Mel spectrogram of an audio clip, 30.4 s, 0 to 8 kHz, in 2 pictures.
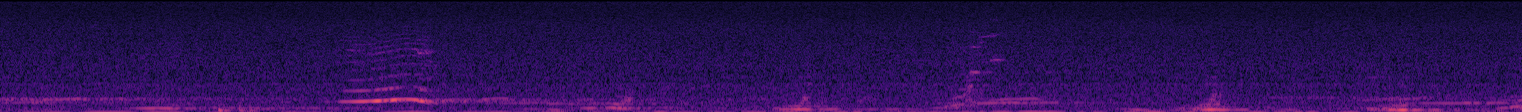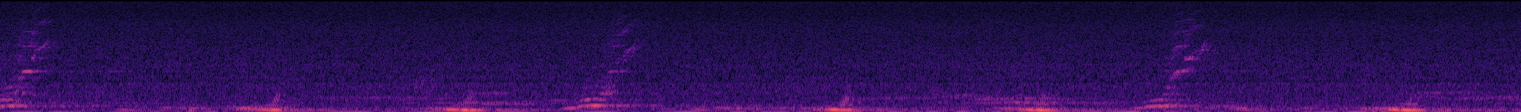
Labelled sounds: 3.5	4.4	humpback whale, 0.90 to 2.4 kHz
9.8	10.0	humpback whale, 2.8 to 3.2 kHz
15.4	15.7	humpback whale, 1.0 to 1.2 kHz
26.9	27.4	humpback whale, 0.86 to 2.6 kHz

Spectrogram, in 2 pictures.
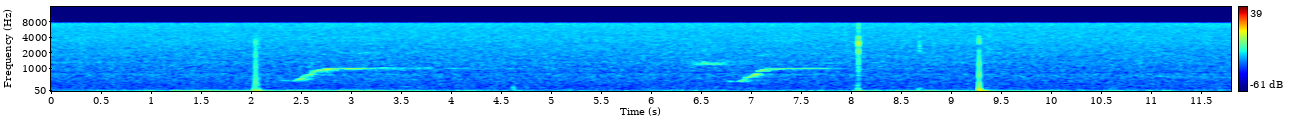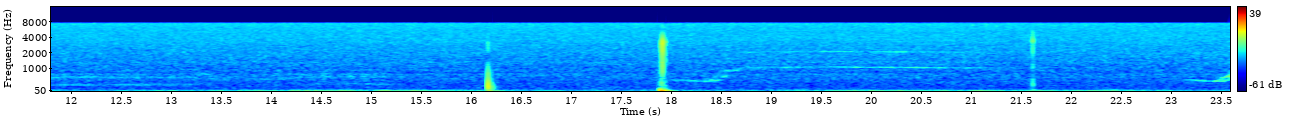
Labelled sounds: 2.6	3.2	humpback whale, 0.80 to 1.1 kHz
6.4	7.8	humpback whale, 0.80 to 1.4 kHz
18.5	18.7	humpback whale, 0.83 to 1.1 kHz
19.5	20.4	humpback whale, 2.0 to 2.2 kHz

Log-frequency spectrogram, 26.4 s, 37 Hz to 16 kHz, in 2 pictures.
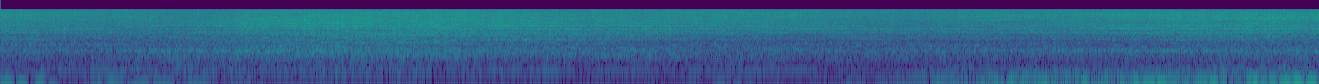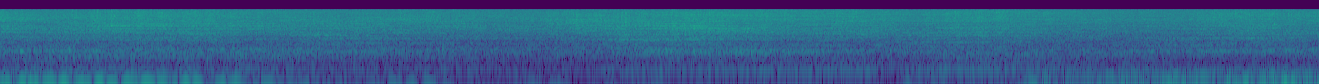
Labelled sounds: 14.2	14.5	vessel noise, 2.4 to 2.5 kHz
19.4	19.8	vessel noise, 0.80 to 0.99 kHz

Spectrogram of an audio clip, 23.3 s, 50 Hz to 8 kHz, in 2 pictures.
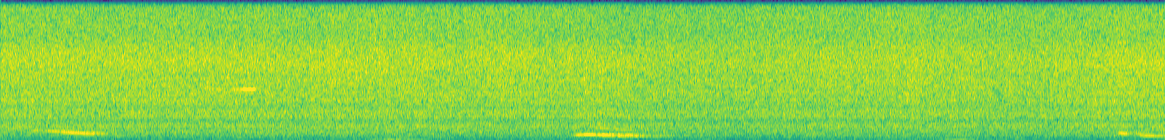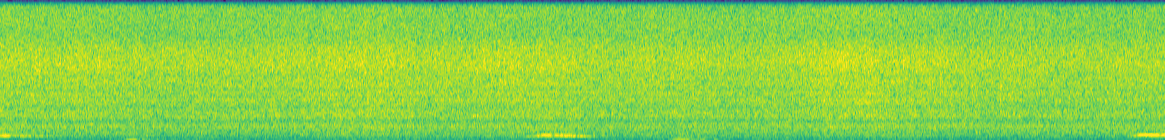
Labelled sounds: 2.3	2.6	humpback whale, 2.9 to 3.0 kHz

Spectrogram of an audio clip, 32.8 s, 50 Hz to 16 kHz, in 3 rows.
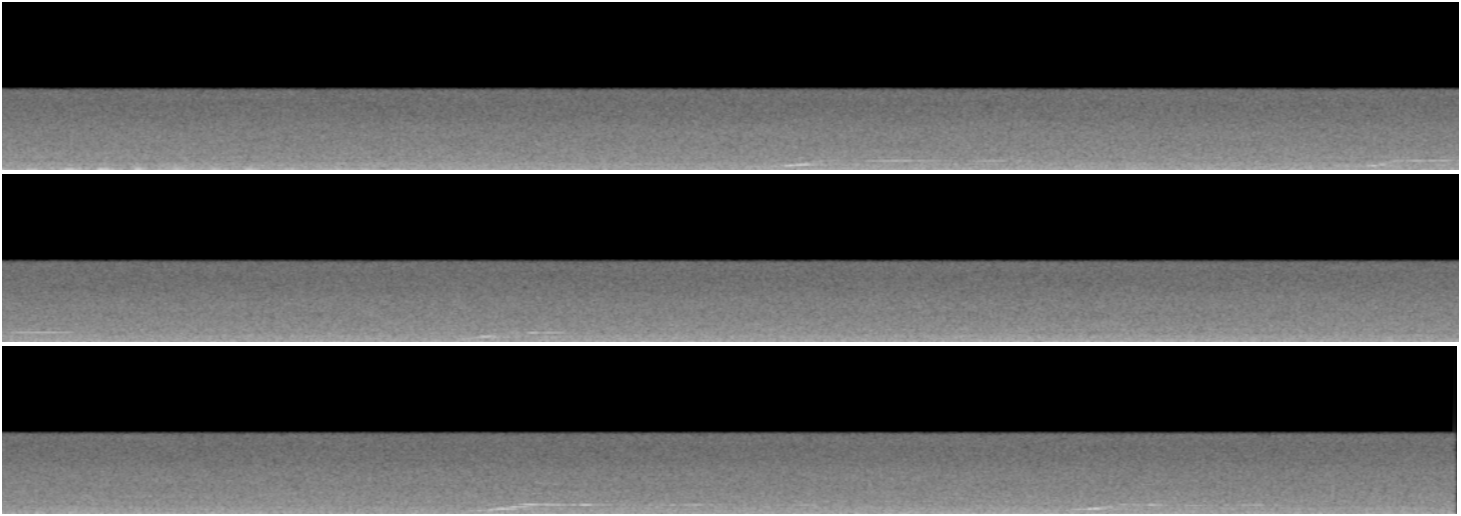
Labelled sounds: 6.5	6.9	humpback whale, 0.93 to 1.1 kHz
10.4	11.4	humpback whale, 0.80 to 1.1 kHz
14.9	15.2	humpback whale, 0.93 to 1.1 kHz
25.7	26.3	humpback whale, 0.90 to 1.1 kHz
30.2	30.6	humpback whale, 0.90 to 1.1 kHz

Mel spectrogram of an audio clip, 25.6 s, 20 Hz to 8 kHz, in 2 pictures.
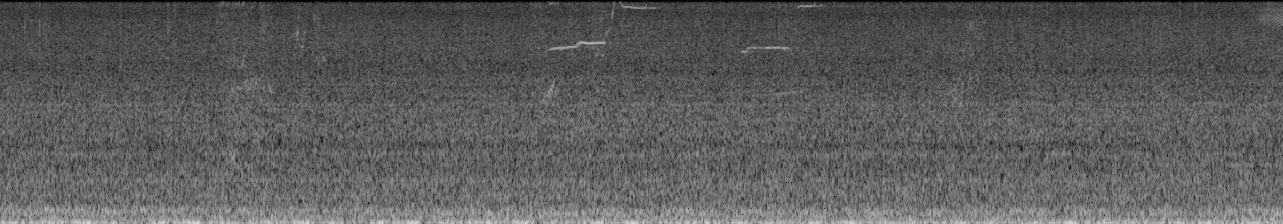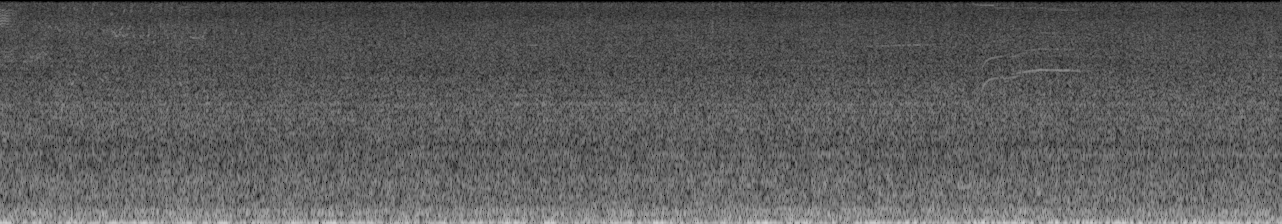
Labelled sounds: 5.3	6.6	killer whale, southern resident, 2.0 to 7.9 kHz
22.6	23.6	killer whale, southern resident, 2.5 to 4.0 kHz

